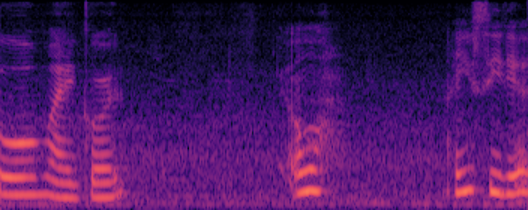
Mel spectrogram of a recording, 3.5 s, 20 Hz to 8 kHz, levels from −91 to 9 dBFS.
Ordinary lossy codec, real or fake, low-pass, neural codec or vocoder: none; real; none; none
